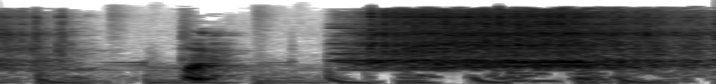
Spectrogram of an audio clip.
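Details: Hurricane RC buggy drive motor after plugging in the battery and cycling the remote: steady high whir after handling clicks, running smoothly; car drives but the steering servo does not respond at all, so the servo is to be replaced.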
